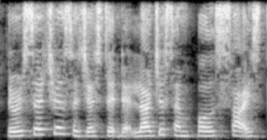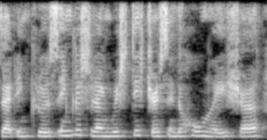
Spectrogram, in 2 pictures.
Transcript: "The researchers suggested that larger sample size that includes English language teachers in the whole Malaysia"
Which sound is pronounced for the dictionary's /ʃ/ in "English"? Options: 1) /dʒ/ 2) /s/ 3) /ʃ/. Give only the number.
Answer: 3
